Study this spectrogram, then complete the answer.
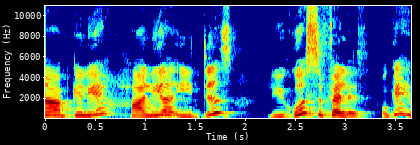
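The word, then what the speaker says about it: Haliaeetus leucocephalus: और अगर हम इसके जो साइंटिफिक नेम्स होते हैं उसकी बात करें सो इट is pronounced as हालियाइटिस ल्यूकोसेफेलस.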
